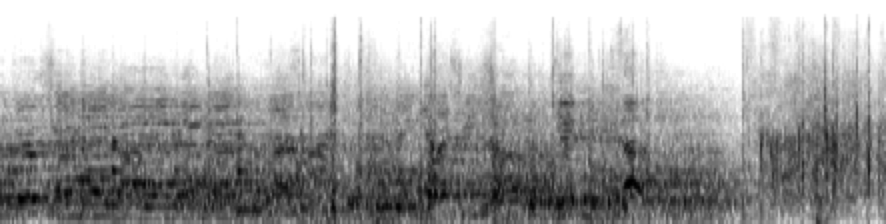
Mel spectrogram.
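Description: A group of men and women sing together in a large echoing hall.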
